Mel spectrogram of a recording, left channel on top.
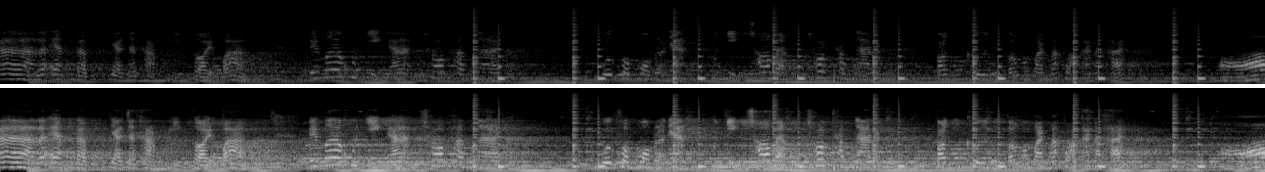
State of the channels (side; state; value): left; quieter; 19.0 dB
